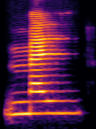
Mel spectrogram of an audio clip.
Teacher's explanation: this is idgham without gunna. So we are not keeping the sound in our nose.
